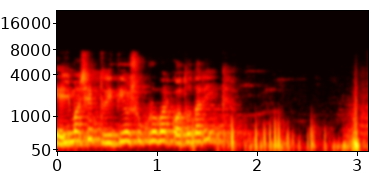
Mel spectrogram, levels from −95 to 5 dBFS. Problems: background sounds at intervals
